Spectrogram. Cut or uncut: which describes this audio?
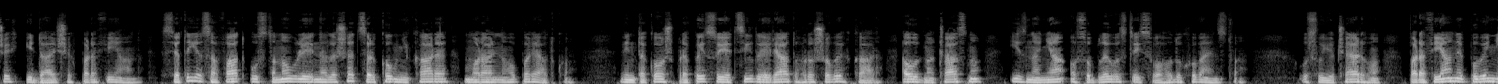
cut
